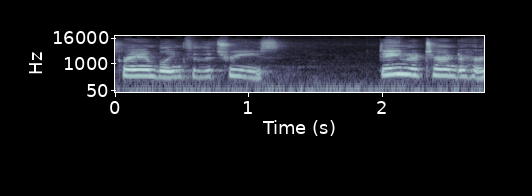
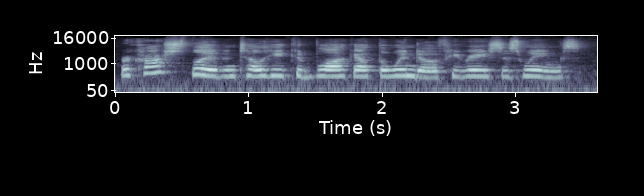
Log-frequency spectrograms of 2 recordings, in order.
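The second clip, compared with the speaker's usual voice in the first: ordinary delivery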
